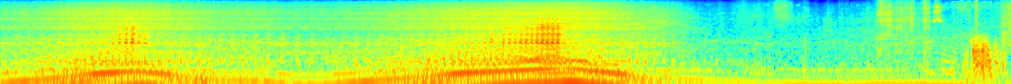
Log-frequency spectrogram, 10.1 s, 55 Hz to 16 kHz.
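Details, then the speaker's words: 2007 Jeep SRT8 6.1L, warmed up with good oil level: idles fine, but two rev-ups bring a rhythmic knocking that quickens with rpm and fades back at idle; knocks only under throttle, with a 99 psi reading noted as abnormal, cause undetermined. "and it has oil and it only knocks when i step on the gas it's idling fine right now"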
